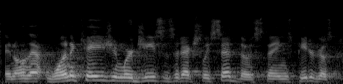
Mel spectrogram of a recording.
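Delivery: ordinary delivery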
